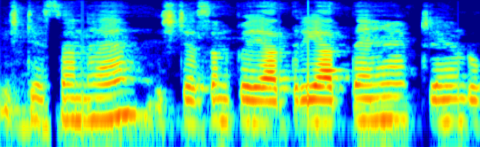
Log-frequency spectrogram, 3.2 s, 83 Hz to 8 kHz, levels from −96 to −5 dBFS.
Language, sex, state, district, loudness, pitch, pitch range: Hindi, female, Jharkhand, Sahebganj, -29 LUFS, 185 Hz, 180-195 Hz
